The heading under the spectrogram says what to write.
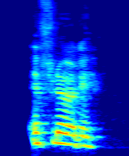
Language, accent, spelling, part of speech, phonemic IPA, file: French, Canada, affleurer, verb, /a.flœ.ʁe/, LL-Q150 (fra)-affleurer.wav
- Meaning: 1. to place on the same level with, to show on the same surface 2. to crop up, to surface, to poke one's head out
